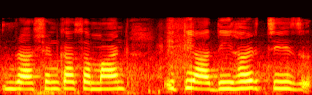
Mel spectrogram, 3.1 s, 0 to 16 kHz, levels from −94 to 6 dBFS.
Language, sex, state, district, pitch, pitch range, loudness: Hindi, female, Haryana, Rohtak, 260 Hz, 250-265 Hz, -13 LUFS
